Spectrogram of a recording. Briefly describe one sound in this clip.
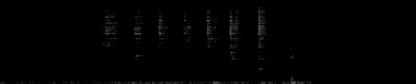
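A metal die rattles quickly as it is spun off a rod.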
